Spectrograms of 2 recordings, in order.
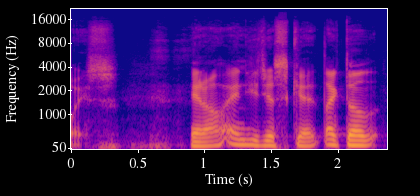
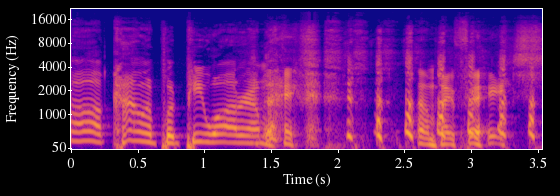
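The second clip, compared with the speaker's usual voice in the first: put-on high, slow, sobbing child's crying voice; 10 semitones higher than usual. Retelling a young son complaining after a bidet squirted him: imitating a crying child. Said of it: "he's crying".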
